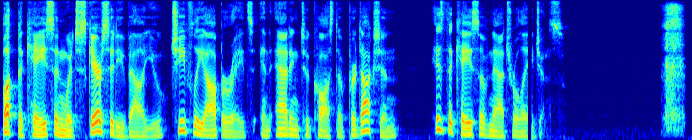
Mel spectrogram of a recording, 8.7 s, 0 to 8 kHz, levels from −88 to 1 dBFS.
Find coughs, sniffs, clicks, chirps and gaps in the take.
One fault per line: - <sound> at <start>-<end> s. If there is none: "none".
- dropout at 6.6-6.6 s
- sniff at 8.3-8.6 s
